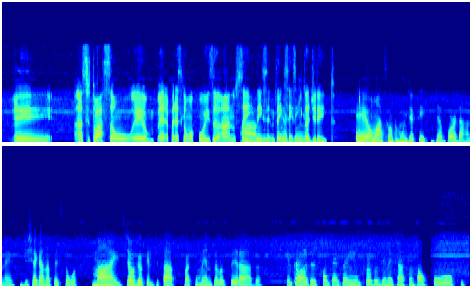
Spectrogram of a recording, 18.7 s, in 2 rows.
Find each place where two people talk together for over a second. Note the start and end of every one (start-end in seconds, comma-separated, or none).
4.8-6.1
